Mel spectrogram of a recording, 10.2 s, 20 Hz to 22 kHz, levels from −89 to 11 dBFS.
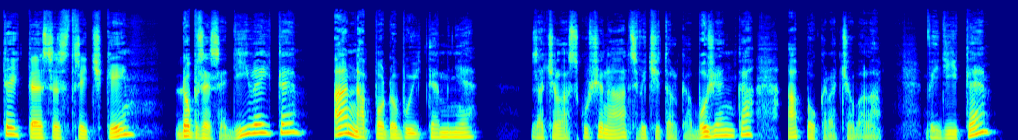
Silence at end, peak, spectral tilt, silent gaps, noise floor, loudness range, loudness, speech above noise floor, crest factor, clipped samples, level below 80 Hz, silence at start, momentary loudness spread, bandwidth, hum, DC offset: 0.3 s; -2 dBFS; -5 dB/octave; none; -77 dBFS; 5 LU; -24 LUFS; 54 dB; 22 dB; under 0.1%; -54 dBFS; 0.05 s; 14 LU; 16.5 kHz; none; under 0.1%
